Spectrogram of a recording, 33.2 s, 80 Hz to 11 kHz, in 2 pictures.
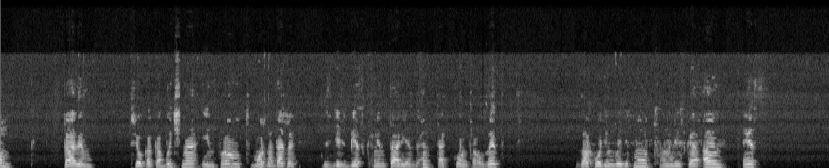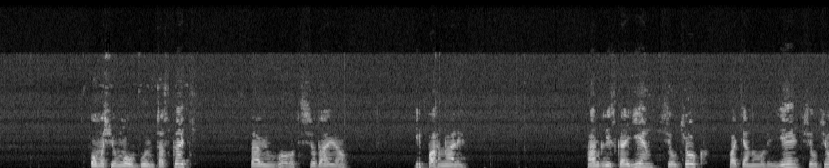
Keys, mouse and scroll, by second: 1.7 click, 2.8 click, 4.0 click, 5.4 click, 6.6 s, 8.4 click, 9.8 ctrl+z, 11.8 click, 13.8 a, 15.0 s, 17.4 click, 18.4 click, 19.6-23.7 drag, 26.7 shift+middle click, 29.4 e, 30.5 click, 32.2 e, 32.7 click.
